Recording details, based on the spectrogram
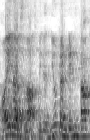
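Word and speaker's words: Euler: person Leonard o now this person many people pronounce his name as uler and I've heard this but it's actually from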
